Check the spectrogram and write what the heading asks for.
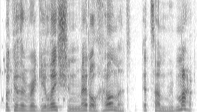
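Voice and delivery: keen, quick-talking sightseer; lightly voiced excited companion; voiced eager assistant. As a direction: point out the sights with eager wonder. Voices excited character in game.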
